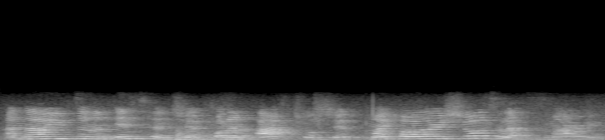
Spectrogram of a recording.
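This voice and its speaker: An affectionate young sweetheart, played by a woman, high-voiced and projecting on stage. The hall is very echoey and the recording noisy. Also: fairly quick, recorded from a distance, lo-fi sound, lightly acted. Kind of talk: amateur pantomime stage acting. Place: stage in a large theatre hall. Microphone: far camera.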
